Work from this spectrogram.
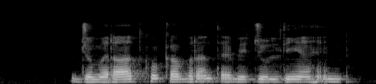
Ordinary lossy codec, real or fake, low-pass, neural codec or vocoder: AAC, 64 kbps; real; 7.2 kHz; none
